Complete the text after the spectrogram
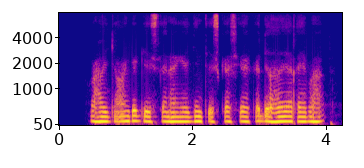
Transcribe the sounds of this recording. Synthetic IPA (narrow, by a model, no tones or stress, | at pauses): wɑħɑjɡɑ̰ʕa̰ŋkʰɐɡɛjst̪ʰaːnhɐɣaːd͡ʒɪnt̪ʰiɪskʰaʃɪkɐkʰɐdɛħɔjɐɾɛːβɐɦɐ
